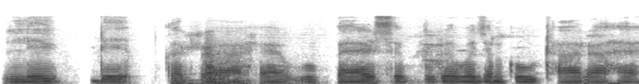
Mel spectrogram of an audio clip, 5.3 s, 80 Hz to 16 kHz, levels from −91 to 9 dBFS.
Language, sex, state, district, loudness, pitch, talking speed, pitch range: Hindi, male, Bihar, Gopalganj, -21 LUFS, 100 Hz, 155 wpm, 95-105 Hz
